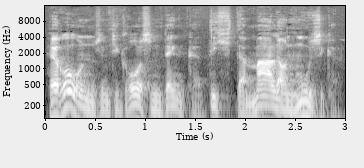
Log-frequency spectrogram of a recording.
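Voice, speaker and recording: An actor playing a pompous, ardent intellectual aesthete in a 1960s German radio play, speaking in lofty declamation. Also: male voice, low voice, lively intonation, fairly quick. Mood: condescending.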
